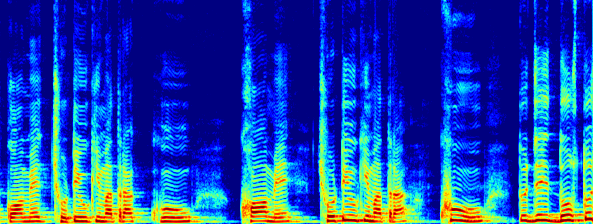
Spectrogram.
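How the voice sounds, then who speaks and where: A fairly high-pitched woman walks learners through an alphabet lesson. She speaks very slowly and patiently. She repeats each point and draws out her words, like a teacher at a board. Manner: patient, repetitive, drawn-out teacher delivery. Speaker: online Hindi teacher. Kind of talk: slow step-by-step alphabet lesson.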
